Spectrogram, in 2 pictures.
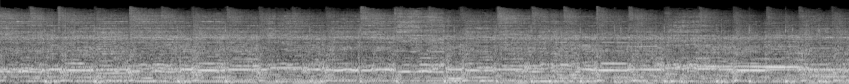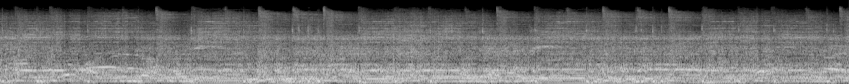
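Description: Live metal band playing loud: electric guitars with a wavering melodic lead line over bass and rapid drumming on a drum kit.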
